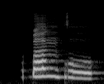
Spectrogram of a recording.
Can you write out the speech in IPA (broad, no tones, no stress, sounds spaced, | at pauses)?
ɓ a ŋ ɡ o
